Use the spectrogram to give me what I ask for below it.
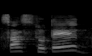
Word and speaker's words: সংস্তুতে: তারপরে দেখুন হিমাচল সুতানাথ সংস্তুতে, অনুস্বার শব্দের মাঝখানে আছে, সেজন্য নয়ের মতো উচ্চারণ হয়েছে, সংস্তুতে পরমেশ্বরী, তালবস্য নিচে বফলা, রূপম দেহি জয়ম দেহি যশো দেহি দ্বিষো জহি।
